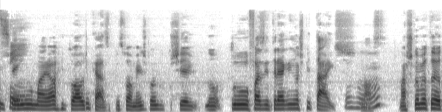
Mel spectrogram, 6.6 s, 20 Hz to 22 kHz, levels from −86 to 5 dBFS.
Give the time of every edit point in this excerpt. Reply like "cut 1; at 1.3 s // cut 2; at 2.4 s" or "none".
cut 1; at 1.3 s // cut 2; at 2.5 s // cut 3; at 3.3 s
